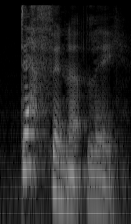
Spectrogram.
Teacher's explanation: remember we're stressing syllable one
